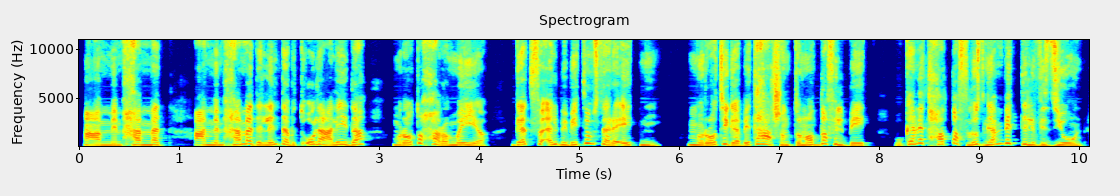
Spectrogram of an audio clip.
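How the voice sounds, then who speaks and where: A woman with an Egyptian accent voicing an angry middle-aged man who is a bullying neighbor in an animated story, scornful and threatening. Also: medium pitch, breathy edge, dry recording, clean studio sound. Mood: furious. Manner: shouting threats, fast and scornful.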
